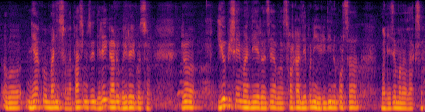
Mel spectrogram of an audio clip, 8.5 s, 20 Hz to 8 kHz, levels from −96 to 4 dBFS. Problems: constant background noise, background conversations at intervals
